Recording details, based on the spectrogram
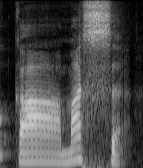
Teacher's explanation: The visarga becomes sakara.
